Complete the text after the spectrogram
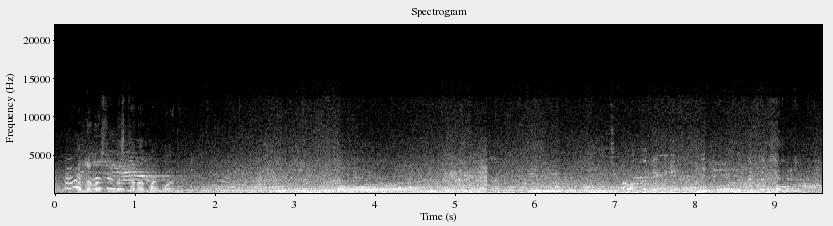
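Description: Water splashes and sloshes as penguins swim close by.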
